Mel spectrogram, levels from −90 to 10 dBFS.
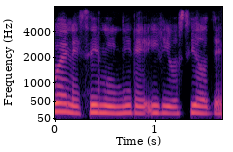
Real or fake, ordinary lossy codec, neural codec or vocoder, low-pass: fake; Opus, 24 kbps; codec, 16 kHz, 2 kbps, X-Codec, HuBERT features, trained on general audio; 7.2 kHz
